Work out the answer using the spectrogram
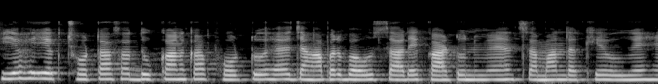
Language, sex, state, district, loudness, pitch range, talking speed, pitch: Hindi, female, Jharkhand, Deoghar, -15 LUFS, 215-235 Hz, 165 wpm, 225 Hz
